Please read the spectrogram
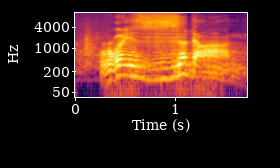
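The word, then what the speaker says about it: ῥοιζηδόν: up in strong uh Roy zadon you say it like that there's a z in there and it means a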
